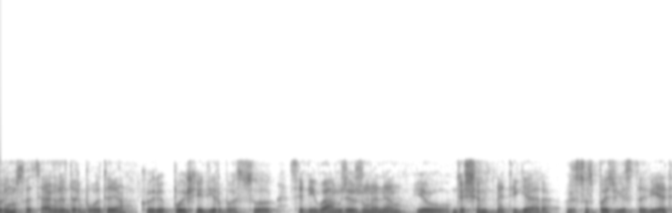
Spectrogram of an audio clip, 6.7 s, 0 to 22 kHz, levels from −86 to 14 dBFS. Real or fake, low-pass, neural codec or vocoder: fake; 5.4 kHz; codec, 16 kHz, 2 kbps, FunCodec, trained on LibriTTS, 25 frames a second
